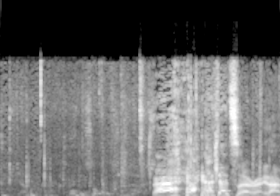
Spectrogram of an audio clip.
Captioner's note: speaking off mic; laughing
